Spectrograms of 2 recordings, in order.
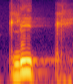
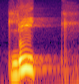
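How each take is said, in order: The two takes are said the same way.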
